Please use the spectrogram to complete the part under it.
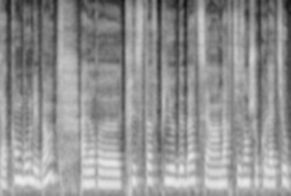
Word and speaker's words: Puyodebat: Puyot de Batte à Cap-Breton. Bonjour Laurent. – Bonjour. – Je suis pas loin c'est bien. – Puyot de batte.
